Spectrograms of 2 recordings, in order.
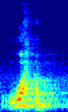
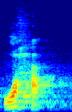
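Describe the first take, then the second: First: The h is followed directly by b. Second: A vowel is sounded after the h. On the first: The speaker calls it right. "yang betulnya ialah Wahab. Itu yang betul" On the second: The speaker calls it wrong. "kita mudah sebut Wahab. Kita bariskan juga huruf Ha"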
